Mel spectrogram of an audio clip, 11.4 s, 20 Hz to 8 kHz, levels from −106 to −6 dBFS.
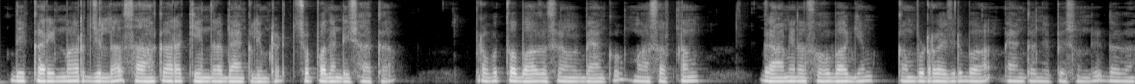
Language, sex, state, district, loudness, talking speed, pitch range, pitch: Telugu, male, Telangana, Karimnagar, -27 LUFS, 115 wpm, 130-145 Hz, 135 Hz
